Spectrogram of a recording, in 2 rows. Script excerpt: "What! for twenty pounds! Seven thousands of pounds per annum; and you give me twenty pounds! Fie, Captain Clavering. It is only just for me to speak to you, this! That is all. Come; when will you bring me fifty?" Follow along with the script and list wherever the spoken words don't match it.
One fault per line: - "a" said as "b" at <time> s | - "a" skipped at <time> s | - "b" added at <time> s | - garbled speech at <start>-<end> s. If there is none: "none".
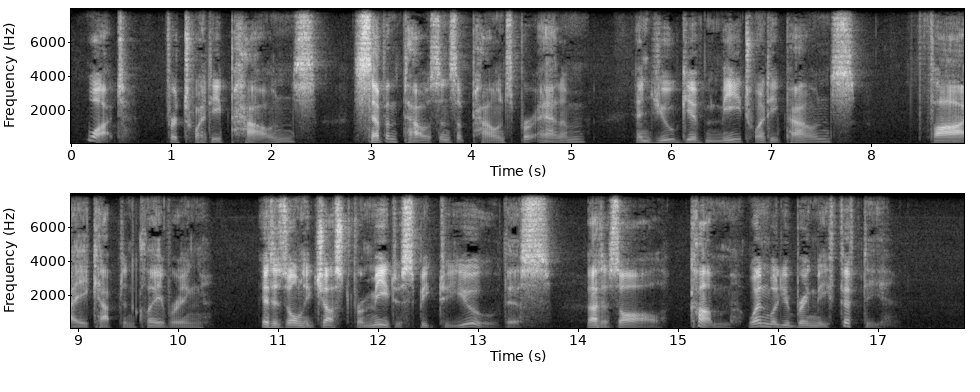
none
